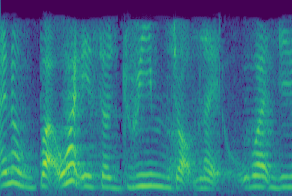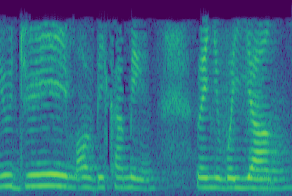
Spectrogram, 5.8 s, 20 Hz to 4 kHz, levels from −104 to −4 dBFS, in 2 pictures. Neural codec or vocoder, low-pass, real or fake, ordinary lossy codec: none; 3.6 kHz; real; AAC, 16 kbps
